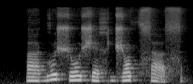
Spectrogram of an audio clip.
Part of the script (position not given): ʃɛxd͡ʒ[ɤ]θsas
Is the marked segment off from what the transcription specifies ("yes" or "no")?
yes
